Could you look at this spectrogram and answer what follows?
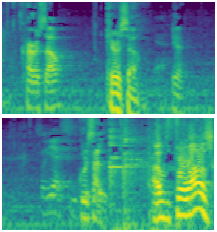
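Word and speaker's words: Curaçao: Curacao. For a while, I was calling it Caracho.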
